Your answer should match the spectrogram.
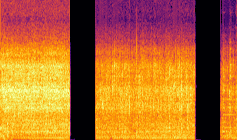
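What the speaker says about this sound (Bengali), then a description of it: "এবার ওই তেলের মধ্যে আমি মাছগুলো ভেজে নেব" Fish frying in hot oil in a wok, a loud, steady sizzle that breaks off twice into brief silence before resuming.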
